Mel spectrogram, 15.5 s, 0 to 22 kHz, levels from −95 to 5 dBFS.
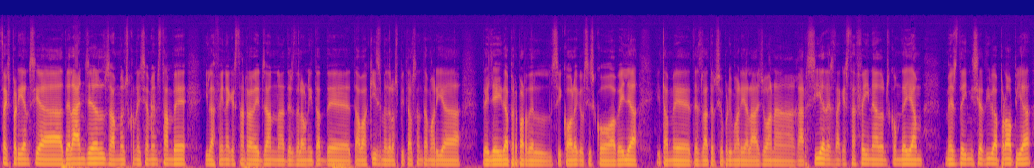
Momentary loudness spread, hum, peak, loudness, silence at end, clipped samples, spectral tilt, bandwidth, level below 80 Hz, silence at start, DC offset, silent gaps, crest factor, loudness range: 7 LU; none; 0 dBFS; -19 LUFS; 0.05 s; under 0.1%; -7.5 dB/octave; 13 kHz; -38 dBFS; 0 s; under 0.1%; none; 18 dB; 2 LU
